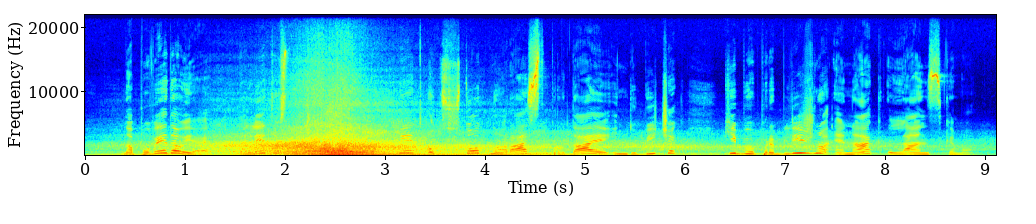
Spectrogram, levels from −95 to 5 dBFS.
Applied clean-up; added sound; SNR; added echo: none; Car passing by; -2 dB; none.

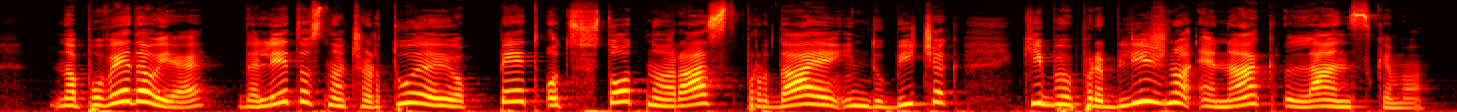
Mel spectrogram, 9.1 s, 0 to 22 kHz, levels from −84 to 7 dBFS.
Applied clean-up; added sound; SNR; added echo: none; none; none; none.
